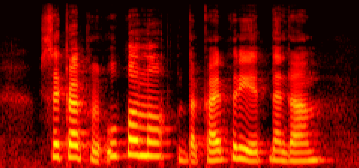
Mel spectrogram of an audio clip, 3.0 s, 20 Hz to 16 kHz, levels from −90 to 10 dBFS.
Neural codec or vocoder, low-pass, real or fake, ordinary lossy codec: codec, 44.1 kHz, 3.4 kbps, Pupu-Codec; 14.4 kHz; fake; none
